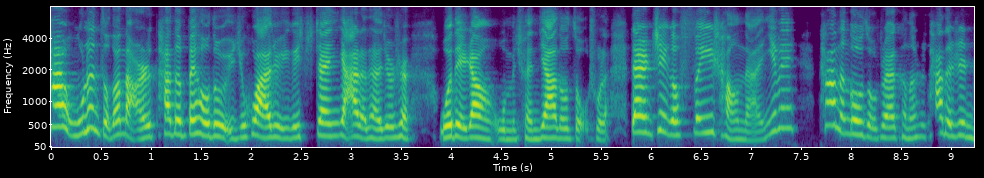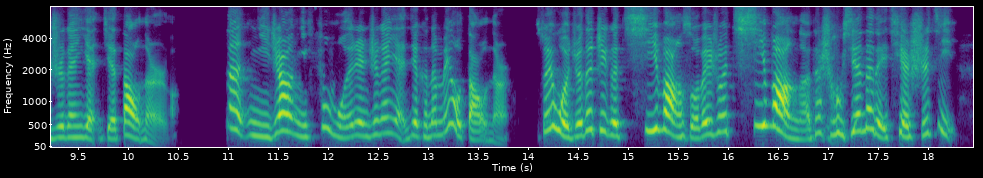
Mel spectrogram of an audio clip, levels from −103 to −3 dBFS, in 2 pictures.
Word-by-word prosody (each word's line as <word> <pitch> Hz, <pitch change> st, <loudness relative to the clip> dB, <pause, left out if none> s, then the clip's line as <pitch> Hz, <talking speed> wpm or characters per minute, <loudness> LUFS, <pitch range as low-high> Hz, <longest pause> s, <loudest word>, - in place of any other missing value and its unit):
他 -, -, 0 dB
无 280 Hz, +4 st, -2 dB
论 420 Hz, +2 st, +2 dB
走 275 Hz, -, 0 dB
到 285 Hz, +3 st, +3 dB
哪 -, -, +2 dB
儿， 215 Hz, +4 st, +1 dB
他 310 Hz, +4 st, +2 dB
的 300 Hz, -1 st, +3 dB
背 300 Hz, +2 st, +3 dB
后 285 Hz, -4 st, +4 dB
都 265 Hz, -, +2 dB
有 225 Hz, -, +1 dB
一 200 Hz, -, -7 dB
句 230 Hz, -, -8 dB
话， 240 Hz, -3 st, +7 dB
就 240 Hz, -, -3 dB
有 225 Hz, -, -4 dB
一 215 Hz, -, -9 dB
个 230 Hz, +2 st, -3 dB
山 265 Hz, +2 st, +1 dB
压 260 Hz, -2 st, +4 dB
着 220 Hz, -, -1 dB
他， 210 Hz, -2 st, -1 dB
就 230 Hz, 0 st, -3 dB
是： 225 Hz, -3 st, -2 dB, 0.3 s
“我 240 Hz, -, +5 dB
得 250 Hz, -2 st, +3 dB
让 220 Hz, -4 st, +4 dB
我 200 Hz, -, -5 dB
们 195 Hz, 0 st, -11 dB
全 200 Hz, -2 st, -7 dB
家 225 Hz, -1 st, +5 dB
都 210 Hz, -1 st, -5 dB
走 205 Hz, -, -8 dB
出 190 Hz, -, -9 dB
来。” 180 Hz, -, -9 dB, 0.2 s
但 345 Hz, 0 st, +8 dB
是 -, -, -9 dB
这 370 Hz, +1 st, -3 dB
个 280 Hz, -2 st, +1 dB
非 320 Hz, +5 st, -4 dB
常 195 Hz, -, -4 dB
难， 180 Hz, +6 st, -10 dB
因 365 Hz, -, -6 dB
为 425 Hz, -, -6 dB, 0.4 s
他 -, -, -1 dB
能 320 Hz, -, -3 dB
够 295 Hz, -1 st, +3 dB
走 240 Hz, -5 st, -7 dB
出 235 Hz, -, -11 dB
来， 225 Hz, -, +2 dB
可 230 Hz, +1 st, -13 dB
能 220 Hz, +2 st, -9 dB
是 245 Hz, -, -15 dB
他 310 Hz, +2 st, -1 dB
的 275 Hz, -4 st, -2 dB
认 265 Hz, -2 st, -5 dB
知 230 Hz, +2 st, -6 dB
跟 235 Hz, 0 st, -7 dB
眼 205 Hz, -3 st, -6 dB
界 205 Hz, -1 st, -5 dB
到 275 Hz, +7 st, +3 dB
那 -, -, -12 dB
儿 -, -, -13 dB
了。 -, -, -24 dB, 0.5 s
那 415 Hz, -5 st, 0 dB
你 250 Hz, -2 st, -7 dB
知 320 Hz, -, -8 dB
道 370 Hz, 0 st, +7 dB
你 255 Hz, -4 st, -9 dB
父 425 Hz, -, -10 dB
母 235 Hz, -4 st, -8 dB
的 245 Hz, -, -7 dB
认 275 Hz, -2 st, -3 dB
知 295 Hz, +3 st, -9 dB
跟 325 Hz, +1 st, -8 dB
眼 -, -, -10 dB
界 275 Hz, -, -3 dB
可 250 Hz, -, -11 dB
能 275 Hz, +2 st, -8 dB
没 -, -, -10 dB
有 -, -, -2 dB
到 -, -, -4 dB
那 -, -, -13 dB
儿， -, -, -15 dB, 0.2 s
所 370 Hz, -, -7 dB
以 -, -, -2 dB
我 435 Hz, -, +3 dB
觉 260 Hz, +4 st, 0 dB
得 395 Hz, -, -3 dB
这 385 Hz, -1 st, -6 dB
个 270 Hz, -2 st, +1 dB
期 370 Hz, +9 st, -3 dB
望 320 Hz, -11 st, +4 dB
所 230 Hz, -4 st, -5 dB
谓 275 Hz, +2 st, +1 dB
说 345 Hz, +3 st, -6 dB
期 360 Hz, +7 st, -12 dB, 0.2 s
望 225 Hz, -6 st, +7 dB
啊， 190 Hz, -, -10 dB
它 330 Hz, -, -9 dB
首 325 Hz, +1 st, -6 dB
先 360 Hz, +6 st, -4 dB
它 420 Hz, -, 0 dB
得 -, -, -1 dB
切 245 Hz, -, -3 dB
实 280 Hz, +5 st, -9 dB
际， 360 Hz, +4 st, -13 dB
270 Hz, 355 characters per minute, -19 LUFS, 230-325 Hz, 0.5 s, 但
